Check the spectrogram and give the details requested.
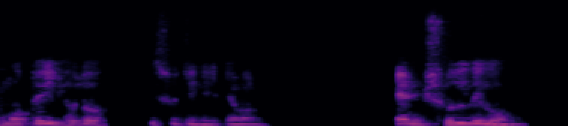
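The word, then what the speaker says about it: Entschuldigung: এটা কম ইউজ হয়, তবে এনশুলদিগুংটা হলো ইন জেনারেল বেশি ইউজ করে মানুষ। এনশুলদিগুং উচ্চারণ হলো এন্ড শুলদিগুং, 3টা সিলেবালে উচ্চারণ হবে শব্দটা।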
